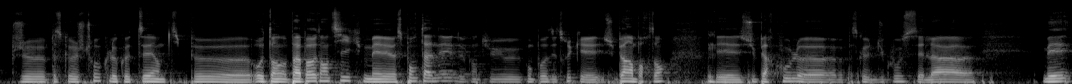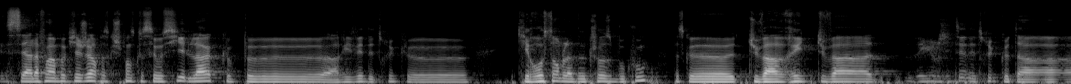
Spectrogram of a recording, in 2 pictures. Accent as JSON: {"language": "French", "town": "Montpellier", "region": "Occitanie", "country": "France", "lives_now": "Toulouse, France", "said": "Je suis un peu un néo-toulousain, moi. On est un petit peu arrivé en même temps avec Vincent à Toulouse, parce que nous, de base, on est de Montpellier, et on s'est exilé à Toulouse"}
